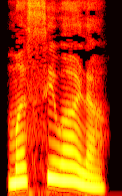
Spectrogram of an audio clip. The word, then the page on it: ಮಸ್ಸೀವಾಲ: massīvāla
